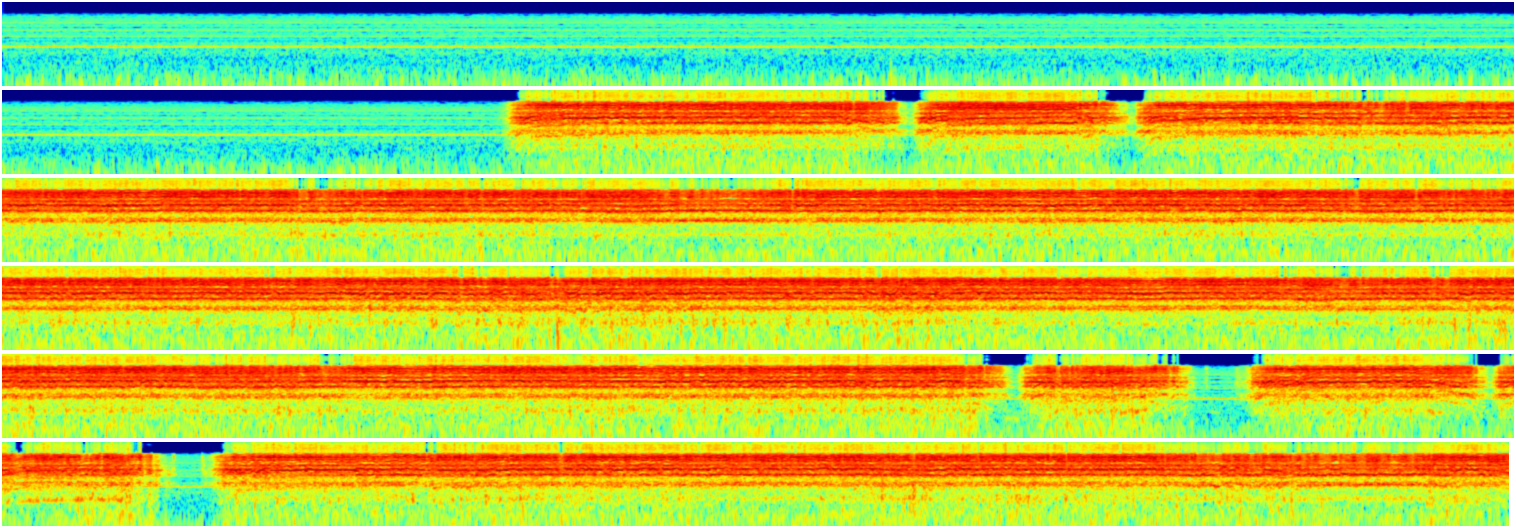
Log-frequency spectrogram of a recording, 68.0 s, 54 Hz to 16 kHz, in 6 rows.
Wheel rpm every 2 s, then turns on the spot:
0, 0, 0, 0, 0, 0, 0, 50, 210, 130, 180, 220, 230, 230, 230, 230, 230, 230, 230, 220, 230, 230, 230, 230, 220, 210, 140, 120, 130, 140, 220, 230, 220, 210.
none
